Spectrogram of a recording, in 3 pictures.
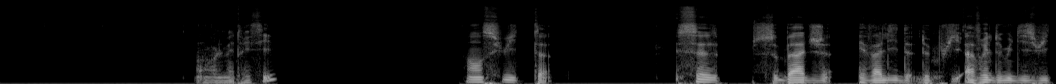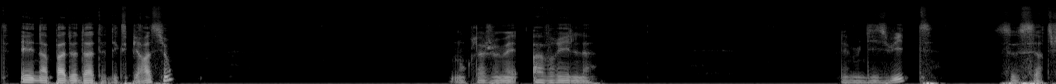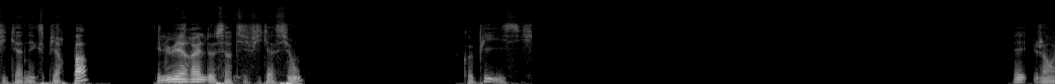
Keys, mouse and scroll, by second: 0.3 click, 0.9 click, 2.5 click, 3.3 ctrl+v, 4.5 click, 5.3 click, 12.5 click, 13.6 click, 14.7 click, 16.8 click, 18.1 click, 19.1 click, 19.8 click, 23.1 click, 24.1 click, 25.7 click, 27.2 click, 27.9 click, 28.9 ctrl+click, 29.3 ctrl+v, 30.3 click.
